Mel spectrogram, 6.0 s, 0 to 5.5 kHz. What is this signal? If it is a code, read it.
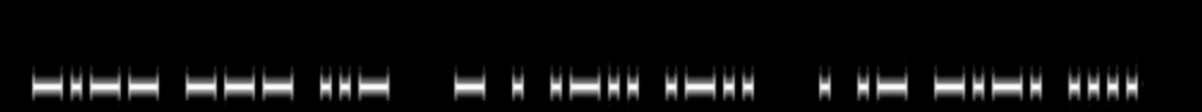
Morse code, heard as a keyed tone, about 25 wpm, 600 Hz. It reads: YOU TELL EACH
